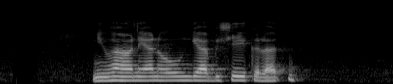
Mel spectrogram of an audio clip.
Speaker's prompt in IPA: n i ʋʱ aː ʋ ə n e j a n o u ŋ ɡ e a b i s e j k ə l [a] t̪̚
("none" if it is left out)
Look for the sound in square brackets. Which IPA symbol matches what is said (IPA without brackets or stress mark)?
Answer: a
